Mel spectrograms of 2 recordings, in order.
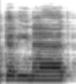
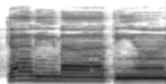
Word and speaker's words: كلمات: لا تقول كلمات فتاب لا تمل الألفات خلي اللسان مرتاح كلمات كسرة التاء بعدين أدخل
